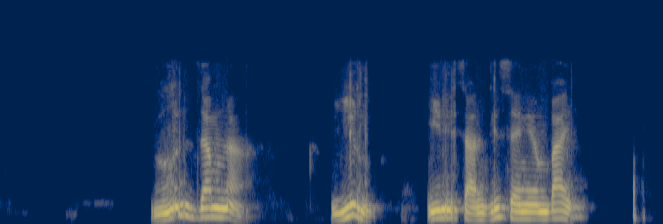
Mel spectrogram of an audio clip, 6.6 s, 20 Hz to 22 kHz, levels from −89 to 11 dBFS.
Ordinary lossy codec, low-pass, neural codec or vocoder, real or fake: Opus, 24 kbps; 7.2 kHz; codec, 16 kHz, 4 kbps, X-Codec, WavLM features, trained on Multilingual LibriSpeech; fake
